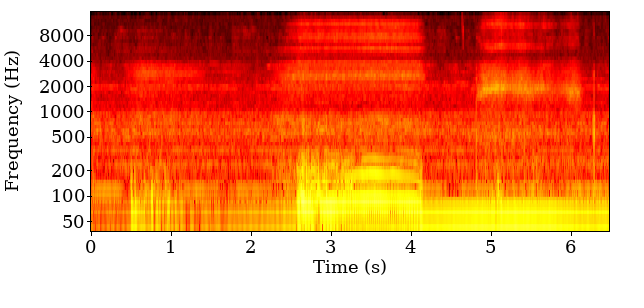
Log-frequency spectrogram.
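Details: Low, rattling snore on an in-breath over a steady background hum; quiet snoring during sleep.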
